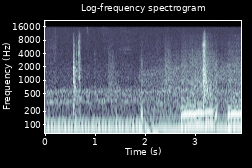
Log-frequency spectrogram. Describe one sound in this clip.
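A vehicle door opens and shuts with a thud.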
